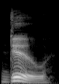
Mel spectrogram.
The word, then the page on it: due: long-u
